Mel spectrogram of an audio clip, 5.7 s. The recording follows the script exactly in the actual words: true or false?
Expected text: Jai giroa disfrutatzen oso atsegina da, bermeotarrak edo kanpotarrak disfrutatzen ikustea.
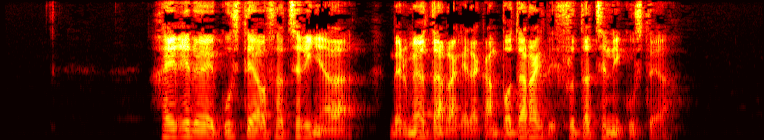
false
